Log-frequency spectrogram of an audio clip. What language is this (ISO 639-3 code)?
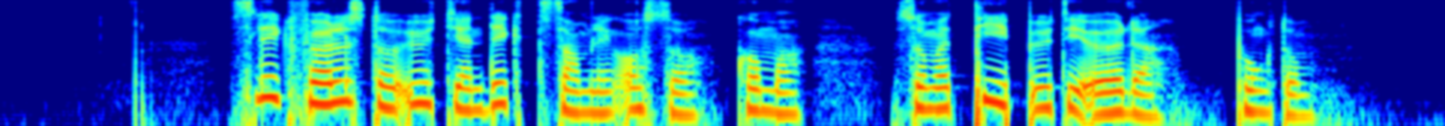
nor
